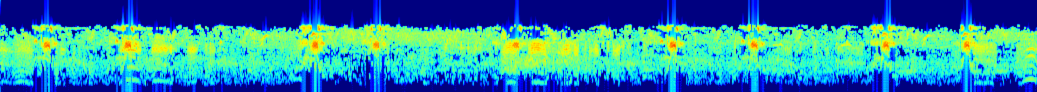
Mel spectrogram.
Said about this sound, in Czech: Zrzohlávka rudozobá, jejíž hlas jsme právě slyšeli, rozhodně nezapře své jméno.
